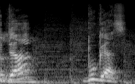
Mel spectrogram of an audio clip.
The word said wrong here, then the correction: Ouga Bougaz: Ça se prononce pas comme ça, c'est moi qui l'ai mal écrit. – De lecture, je pense. – C'est moi qui l'ai mal écrit. – Ouais, tu l'as mal écrit. C'est Ouga Bougaz.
